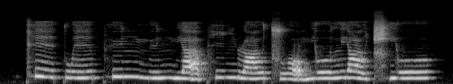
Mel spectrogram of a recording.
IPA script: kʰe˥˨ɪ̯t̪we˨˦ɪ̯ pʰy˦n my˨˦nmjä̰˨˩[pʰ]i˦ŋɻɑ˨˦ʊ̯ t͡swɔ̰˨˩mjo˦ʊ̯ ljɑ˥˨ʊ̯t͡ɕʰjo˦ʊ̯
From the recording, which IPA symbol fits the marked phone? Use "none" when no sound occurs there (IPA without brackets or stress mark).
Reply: pʰ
